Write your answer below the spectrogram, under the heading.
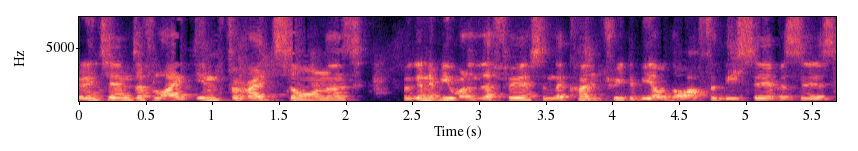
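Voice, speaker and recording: This man talks very fast with a South Wales accent. His pitch is fairly high and his intonation monotone and flat. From Wales, Newport. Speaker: professional futsal player. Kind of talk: interview.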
